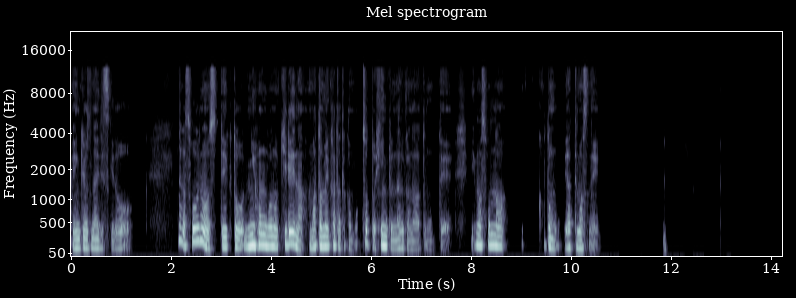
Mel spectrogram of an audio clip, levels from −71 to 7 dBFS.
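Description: No technical faults can be heard anywhere in the recording.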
